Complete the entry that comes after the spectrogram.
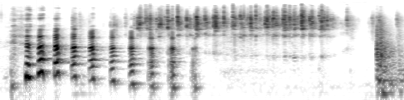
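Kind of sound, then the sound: household object, dice being rolled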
